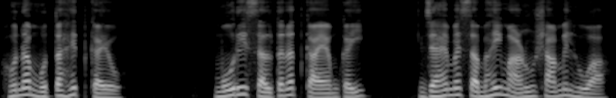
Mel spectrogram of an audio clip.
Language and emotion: Sindhi, neutral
